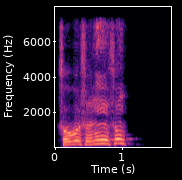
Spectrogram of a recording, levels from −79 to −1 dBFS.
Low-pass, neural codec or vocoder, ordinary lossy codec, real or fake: 7.2 kHz; codec, 16 kHz in and 24 kHz out, 1 kbps, XY-Tokenizer; AAC, 48 kbps; fake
